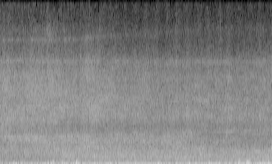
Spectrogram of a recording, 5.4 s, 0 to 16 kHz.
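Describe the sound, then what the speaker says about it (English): A Boeing 737 comes in to land at Dallas Love Field, its engines a steady, loud, broadband roar with wind buffeting throughout and no talk. "we've got a 737 landing right now"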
